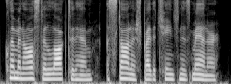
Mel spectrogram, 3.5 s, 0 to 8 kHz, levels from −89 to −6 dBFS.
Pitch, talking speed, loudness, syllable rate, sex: 180 Hz, 205 wpm, -19 LUFS, 6.7 syllables/s, female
